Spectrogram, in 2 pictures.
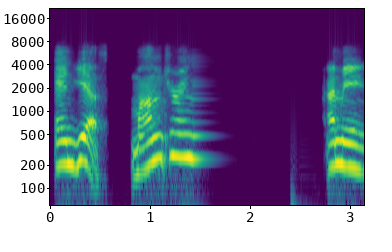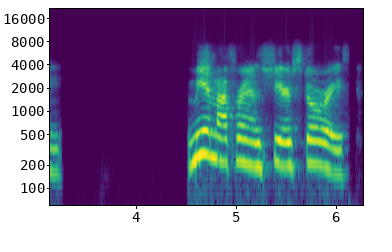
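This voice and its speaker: A woman's voice: medium pitch, takes it slowly, a bit bright. A woman calling in as a guest, talking emphatically and rambling with restarts over a crackly call line that keeps dropping. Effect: crackly, dropping remote call line. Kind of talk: casual talk show discussion. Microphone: remote call. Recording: dull lo-fi call audio.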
